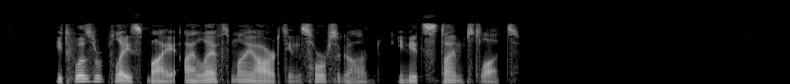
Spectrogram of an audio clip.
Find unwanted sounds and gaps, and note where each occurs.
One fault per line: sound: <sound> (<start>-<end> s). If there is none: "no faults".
no faults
